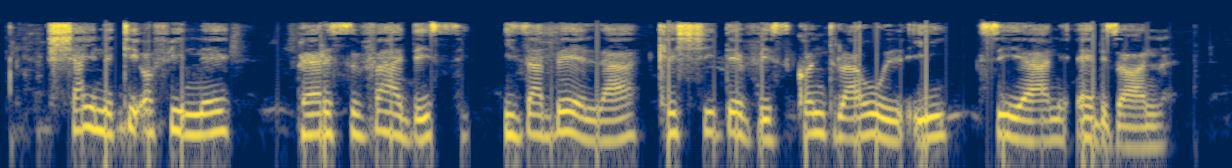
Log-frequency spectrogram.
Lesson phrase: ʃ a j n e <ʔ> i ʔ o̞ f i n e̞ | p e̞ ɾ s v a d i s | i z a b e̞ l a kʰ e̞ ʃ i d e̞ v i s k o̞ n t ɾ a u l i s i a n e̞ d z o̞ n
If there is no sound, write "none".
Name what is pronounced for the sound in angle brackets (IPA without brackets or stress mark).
t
